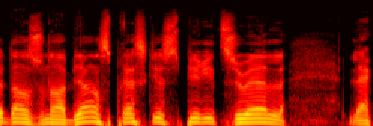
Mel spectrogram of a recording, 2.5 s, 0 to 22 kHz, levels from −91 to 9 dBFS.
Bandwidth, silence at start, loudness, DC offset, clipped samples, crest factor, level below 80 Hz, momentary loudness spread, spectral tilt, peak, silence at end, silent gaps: 13.5 kHz; 0 s; -28 LUFS; under 0.1%; under 0.1%; 14 dB; -50 dBFS; 6 LU; -6 dB/octave; -12 dBFS; 0 s; none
